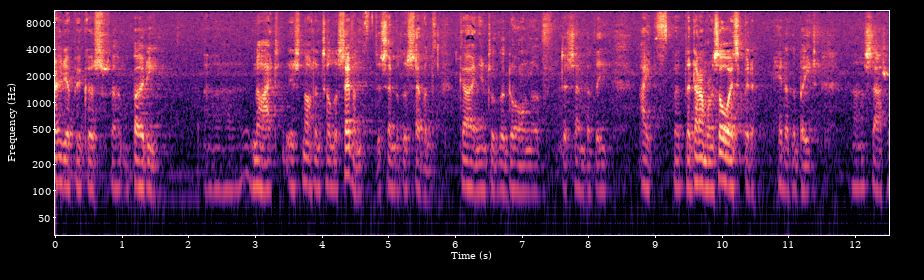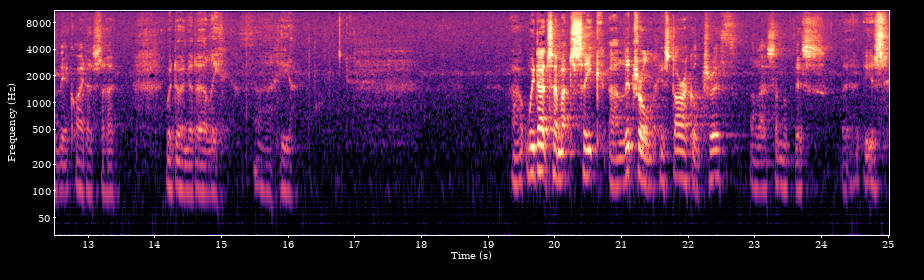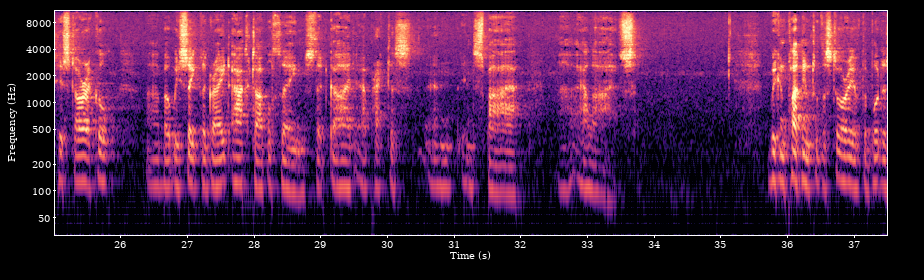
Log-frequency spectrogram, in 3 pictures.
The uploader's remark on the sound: A Thursday night Dharma talk. Delivered at St Paul's in Beaconsfield.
